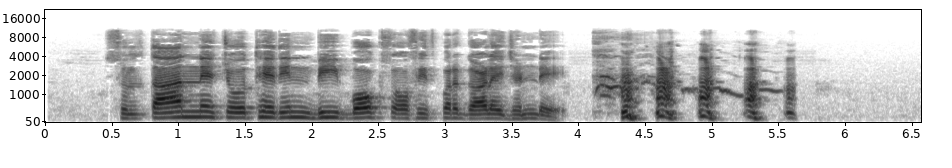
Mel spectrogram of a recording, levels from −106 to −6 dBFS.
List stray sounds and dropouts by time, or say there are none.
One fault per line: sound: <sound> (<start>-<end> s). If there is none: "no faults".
sound: laugh (4.1-5.7 s)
